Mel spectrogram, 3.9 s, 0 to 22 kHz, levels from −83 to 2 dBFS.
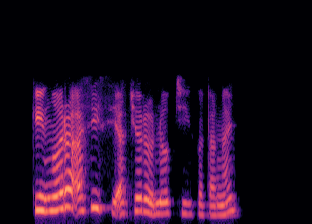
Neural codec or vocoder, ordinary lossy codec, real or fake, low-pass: autoencoder, 48 kHz, 128 numbers a frame, DAC-VAE, trained on Japanese speech; Opus, 24 kbps; fake; 5.4 kHz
